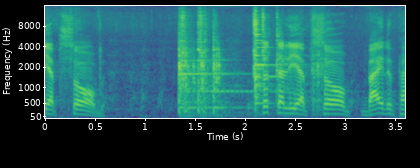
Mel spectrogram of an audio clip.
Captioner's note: utensil clinks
